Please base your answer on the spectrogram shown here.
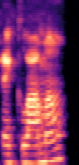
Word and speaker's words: Reclama: It's just Reclama. And it's spelled a little weird.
